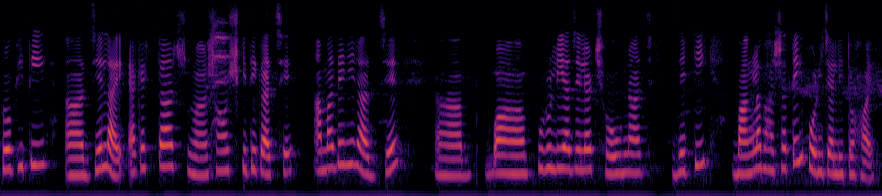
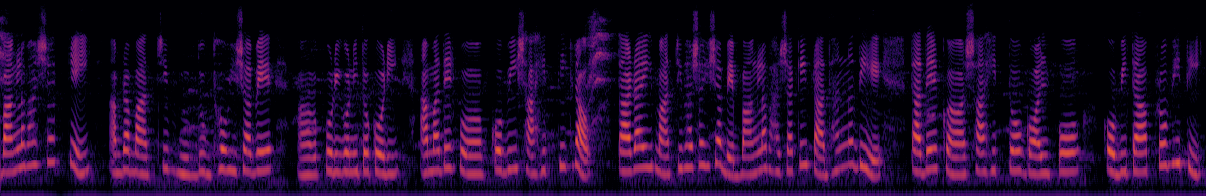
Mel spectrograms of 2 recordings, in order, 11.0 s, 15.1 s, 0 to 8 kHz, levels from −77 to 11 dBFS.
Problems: none marked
